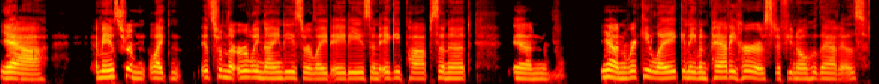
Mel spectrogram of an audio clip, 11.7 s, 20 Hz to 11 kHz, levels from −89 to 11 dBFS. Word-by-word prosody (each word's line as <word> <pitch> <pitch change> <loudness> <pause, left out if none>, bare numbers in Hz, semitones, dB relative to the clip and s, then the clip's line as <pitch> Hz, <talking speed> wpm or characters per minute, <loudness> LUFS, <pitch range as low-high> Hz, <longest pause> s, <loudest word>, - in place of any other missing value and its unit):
Yeah. 170 -4 +5 0.7
I - - -1
mean, 215 +2 +5
it's 240 - +3
from 255 -7 +3
n - - -12
like, 195 -2 +1
n 185 - -12 0.3
it's 220 -2 +1
from 240 -3 -2
the 200 - +3
early 215 0 +1
'90s, 195 0 0
or 180 -1 -1
late 175 0 -2
'80s, 185 +1 -1
and 180 -2 -5
Iggy 195 +1 -3
Pop's 185 +2 -1
in 195 -2 -2
it, 185 0 -3 0.6
and 175 -2 -2
f - - -21 0.5
Yeah, 220 -1 +5
and 185 -1 0
Ricki 220 +2 0
Lake, 195 +1 +1
and 210 -1 -3
even 190 -1 -1
Patty 205 +1 +1
Hearst, 195 -3 +1
if 180 0 -6
you 190 - -5
know 175 -1 -3
who 190 +2 -9
that 175 -1 -4
is. 185 +1 -3
190 Hz, 190 wpm, -23 LUFS, 180-205 Hz, 0.7 s, Yeah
